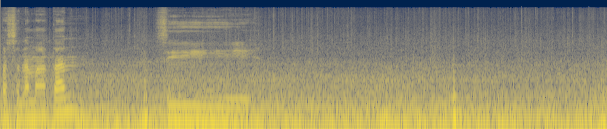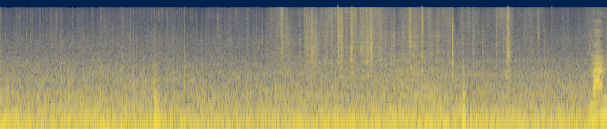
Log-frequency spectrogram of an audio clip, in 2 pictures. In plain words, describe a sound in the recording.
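Windshield wipers swish across the glass.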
